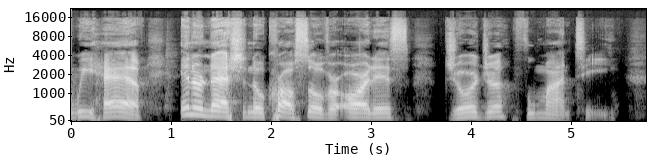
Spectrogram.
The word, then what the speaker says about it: Giorgia Fumanti: And tonight we have international crossover artist, Giorgia Fumanti. How you doing, Georgia? I'm doing very well. You pronounce it perfectly.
